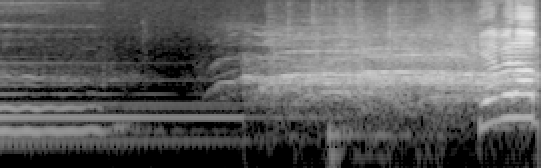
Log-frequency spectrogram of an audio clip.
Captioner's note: cheering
